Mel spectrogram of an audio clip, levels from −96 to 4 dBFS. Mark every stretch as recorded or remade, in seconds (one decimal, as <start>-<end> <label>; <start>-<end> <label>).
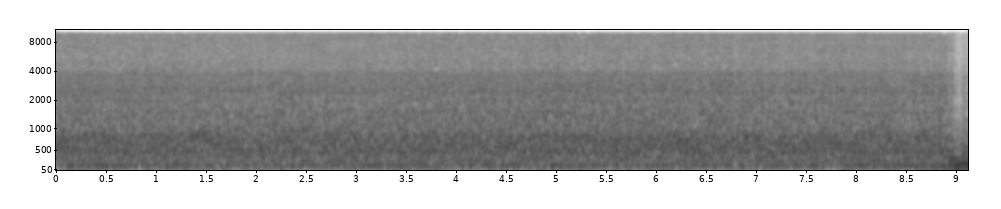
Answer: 0.0-1.8 recorded; 1.8-3.1 remade; 3.1-6.9 recorded; 6.9-8.6 remade; 8.6-9.1 recorded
